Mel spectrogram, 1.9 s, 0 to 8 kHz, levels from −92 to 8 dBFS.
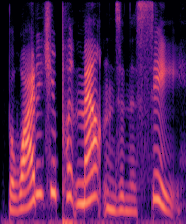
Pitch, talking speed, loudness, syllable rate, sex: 270 Hz, 290 wpm, -18 LUFS, 5.9 syllables/s, female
